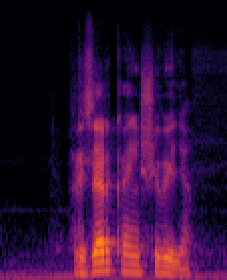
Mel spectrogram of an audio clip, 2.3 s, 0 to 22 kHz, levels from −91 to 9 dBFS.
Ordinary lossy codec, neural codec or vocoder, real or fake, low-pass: none; autoencoder, 48 kHz, 128 numbers a frame, DAC-VAE, trained on Japanese speech; fake; 19.8 kHz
